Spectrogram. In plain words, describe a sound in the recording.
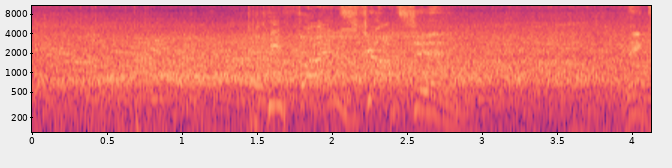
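Football players collide in a tackle with a thud.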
